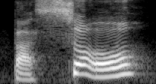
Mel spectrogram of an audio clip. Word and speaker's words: pasó: If you punch the o at the end harder, pasó, it turns it into it happened.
